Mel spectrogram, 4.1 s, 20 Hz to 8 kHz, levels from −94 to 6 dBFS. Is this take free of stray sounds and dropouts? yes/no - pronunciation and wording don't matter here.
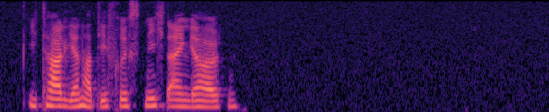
yes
